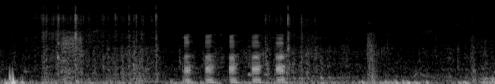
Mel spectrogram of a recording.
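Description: Pigeons coo in a series of soft, low, rhythmic calls close by, and a few wingbeats may be mixed in. A voice speaks at the start and again near the end.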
